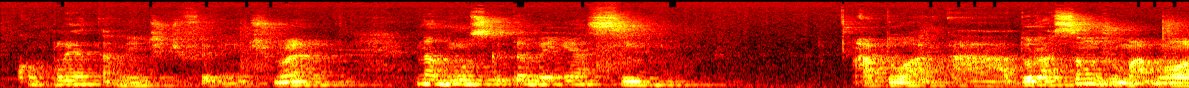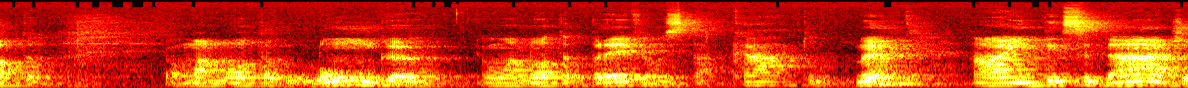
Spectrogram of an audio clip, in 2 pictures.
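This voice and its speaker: A Brazilian man with a Brazilian Portuguese accent teaching an online course, who keeps checking in with quick "ok?" and "tá?" asides. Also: medium pitch, far from the mic, a little hiss or hum. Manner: explanatory, frequent "tá?" and "ok?" checks. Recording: echoey room, voice from off-mic.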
